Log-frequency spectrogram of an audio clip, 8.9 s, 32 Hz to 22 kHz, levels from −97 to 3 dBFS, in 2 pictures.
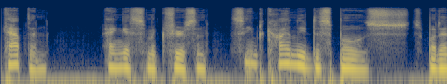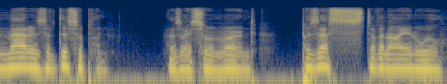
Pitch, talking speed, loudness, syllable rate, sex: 110 Hz, 140 wpm, -20 LUFS, 5.3 syllables/s, male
